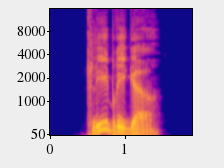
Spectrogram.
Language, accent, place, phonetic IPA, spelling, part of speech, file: German, Germany, Berlin, [ˈkleːbʁɪɡɐ], klebriger, adjective, De-klebriger.ogg
- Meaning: 1. comparative degree of klebrig 2. inflection of klebrig: strong/mixed nominative masculine singular 3. inflection of klebrig: strong genitive/dative feminine singular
